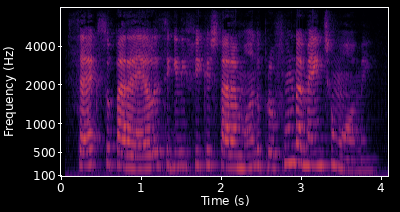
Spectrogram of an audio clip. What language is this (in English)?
Portuguese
